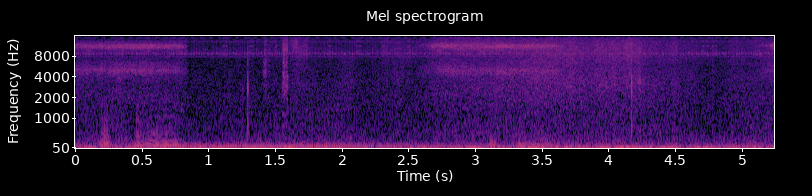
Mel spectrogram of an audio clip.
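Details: Circe, a very sleepy older Cornish Rex with respiratory issues, snoring with nose-in, mouth-out breathing. Low rumbling snorts open the clip, then a longer hissing breath follows after a short pause.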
